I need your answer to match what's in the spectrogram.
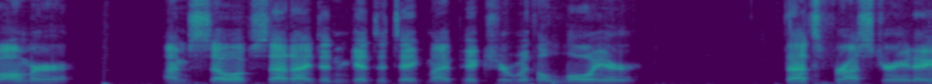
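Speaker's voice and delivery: put-on flat deadpan tone. Retelling what a brother said to a man's face, in mock deadpan. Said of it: "that exact deadpan".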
